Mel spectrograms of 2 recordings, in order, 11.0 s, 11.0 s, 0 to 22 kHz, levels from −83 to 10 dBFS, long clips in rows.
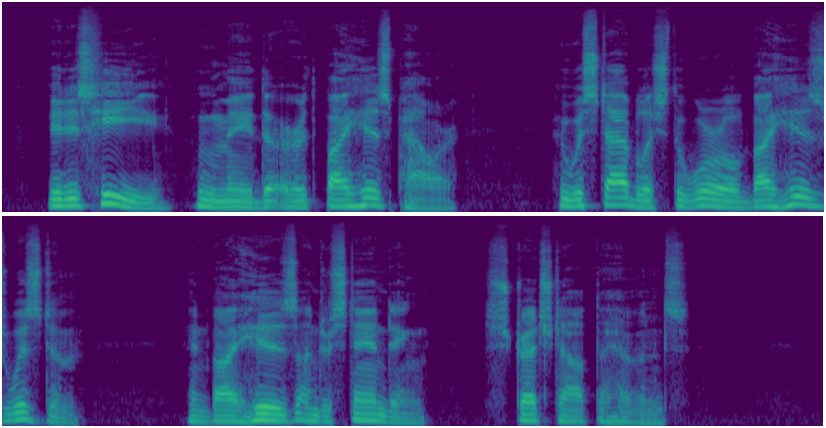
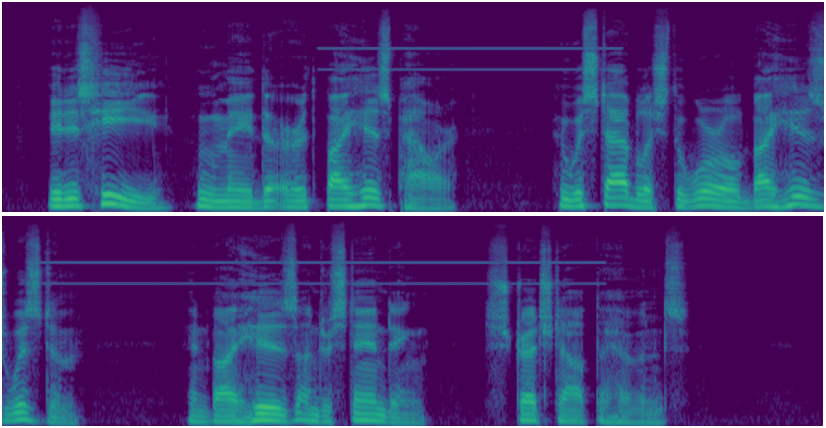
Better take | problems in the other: first | high-pitched whine; faint; from 2 to 4 s and from 5.5 to 9.5 s; 8.5 kHz, 25 dB below the speech

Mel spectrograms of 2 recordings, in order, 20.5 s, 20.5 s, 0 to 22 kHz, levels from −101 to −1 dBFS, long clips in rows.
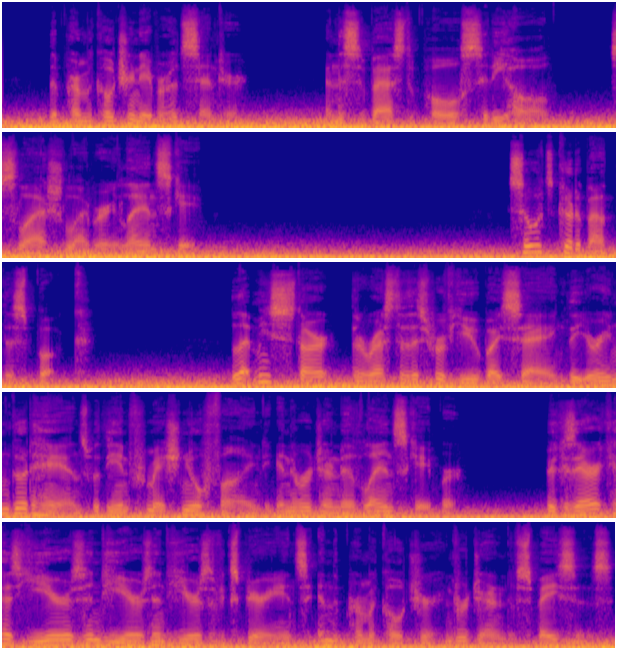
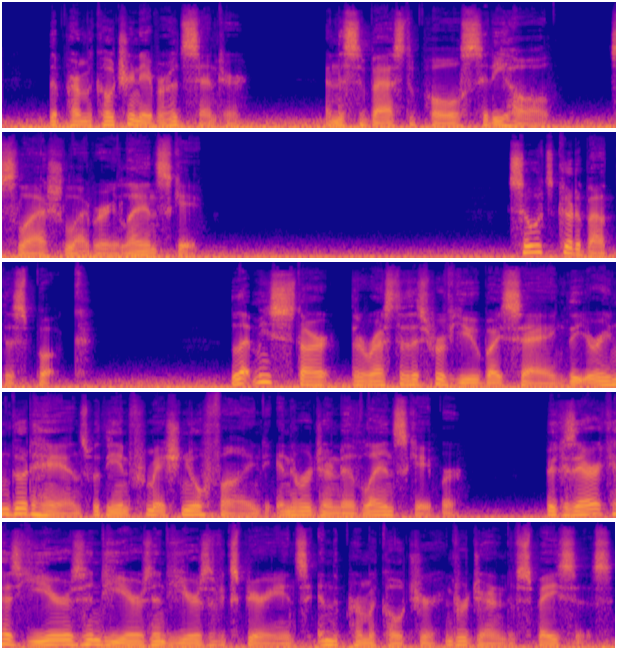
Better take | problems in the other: second | low rumble; loud; throughout; 9 dB below the speech; faint in the second

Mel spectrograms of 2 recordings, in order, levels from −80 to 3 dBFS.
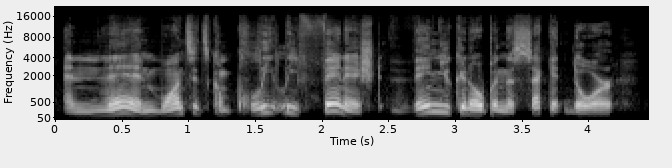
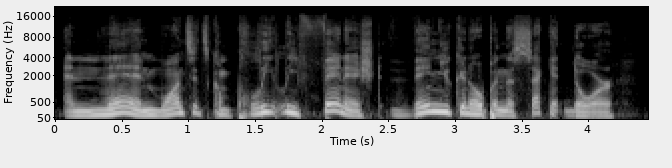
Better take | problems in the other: second | thin; very; fading below 300 Hz

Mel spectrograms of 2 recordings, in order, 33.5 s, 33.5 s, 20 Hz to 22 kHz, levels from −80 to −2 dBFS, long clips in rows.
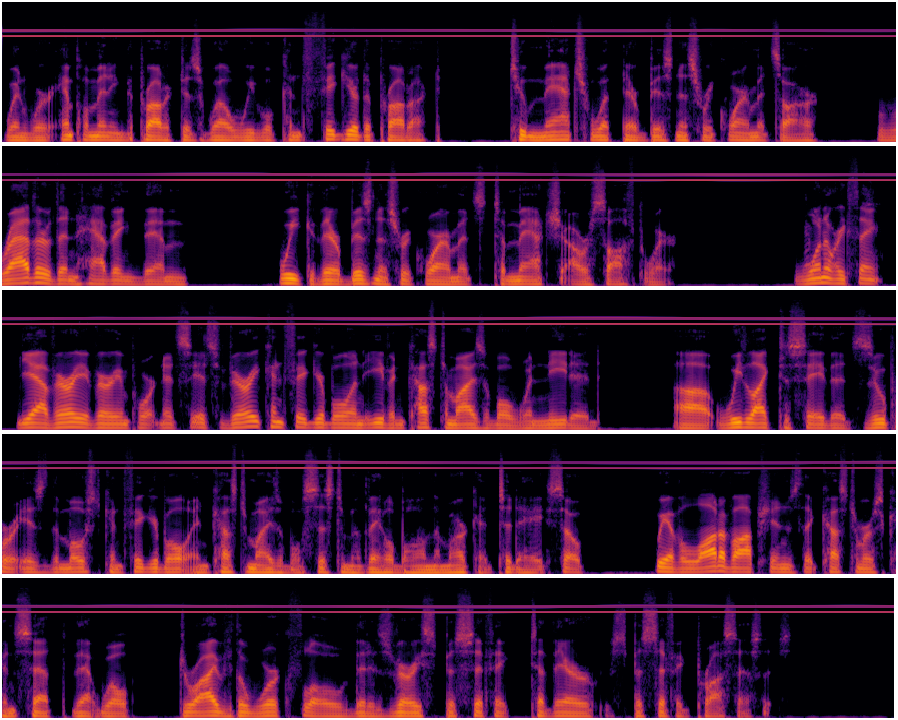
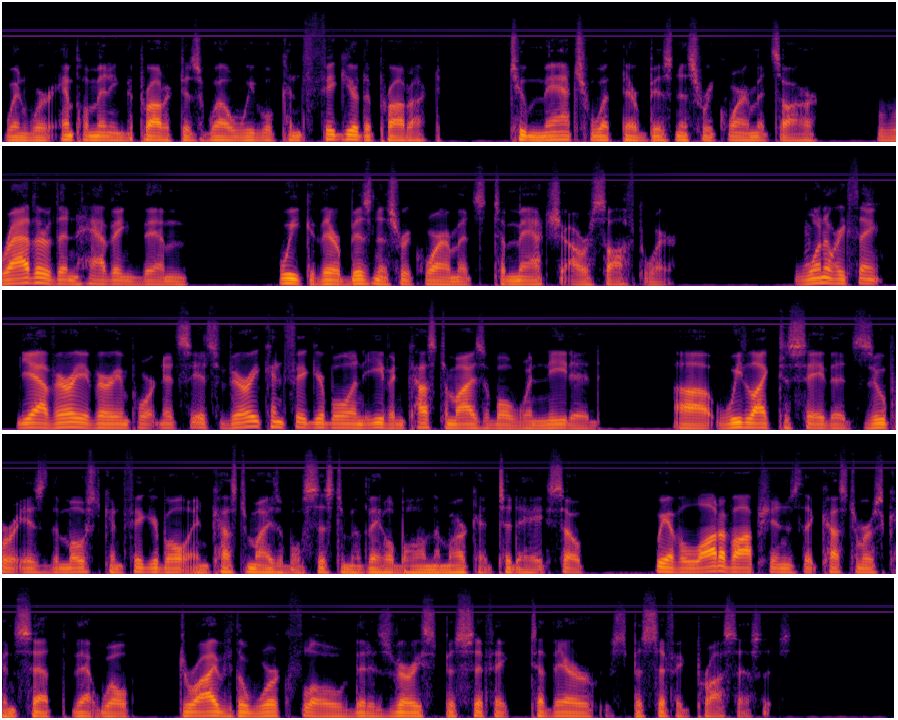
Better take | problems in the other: second | high-pitched whine; loud; throughout; 8 kHz, 6 dB below the speech; faint in the second

